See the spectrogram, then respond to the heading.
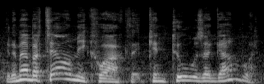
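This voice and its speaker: An actor playing a dogged, sardonic police inspector in a radio drama, with a brusque, probing way of talking. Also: male voice, a little high, very animated, quick pace, darkish tone, a little hiss or hum. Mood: intent, brisk.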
